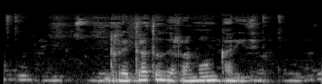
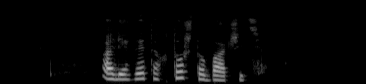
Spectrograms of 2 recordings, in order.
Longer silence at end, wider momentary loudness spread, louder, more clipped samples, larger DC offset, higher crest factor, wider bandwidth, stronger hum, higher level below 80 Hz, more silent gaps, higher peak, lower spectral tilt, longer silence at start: second, 0 s vs 1.1 s; first, 16 LU vs 11 LU; first, -20 LUFS vs -31 LUFS; neither; neither; second, 16 dB vs 22 dB; about the same, 11.5 kHz vs 11 kHz; neither; first, -52 dBFS vs -88 dBFS; neither; first, -6 dBFS vs -12 dBFS; first, -6.5 dB/octave vs -5 dB/octave; second, 0.05 s vs 1.05 s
